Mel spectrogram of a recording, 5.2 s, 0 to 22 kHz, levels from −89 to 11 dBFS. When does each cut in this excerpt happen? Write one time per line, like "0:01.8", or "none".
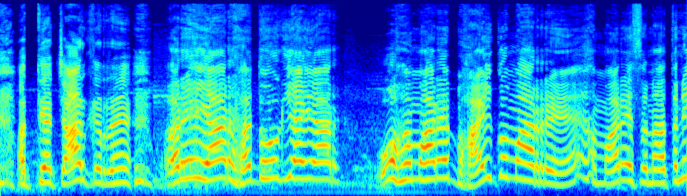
0:01.1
